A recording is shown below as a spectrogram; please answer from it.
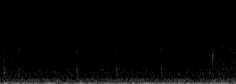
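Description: A few faint, irregular light clicks and ticks over a low steady room hum.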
